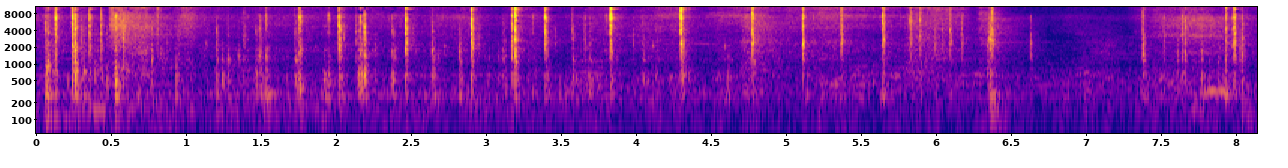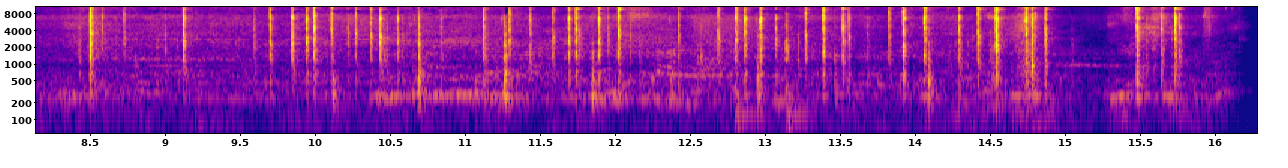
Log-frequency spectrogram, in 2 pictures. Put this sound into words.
Sound effects > Objects / House appliances
WNDWHdwr-Samsung Galaxy Smartphone, MCU Window with Compliant Handle, Crank Open, Close Nicholas Judy TDC
A window with compliant handle cranking open and closed. Recorded at The Home Depot.
close, compliant, crank, foley, handle, open, Phone-recording, window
